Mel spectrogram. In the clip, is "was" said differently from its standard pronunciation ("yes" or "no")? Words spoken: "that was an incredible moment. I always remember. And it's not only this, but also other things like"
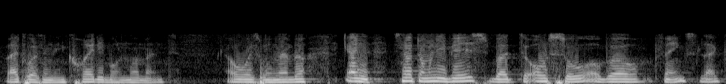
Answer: no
